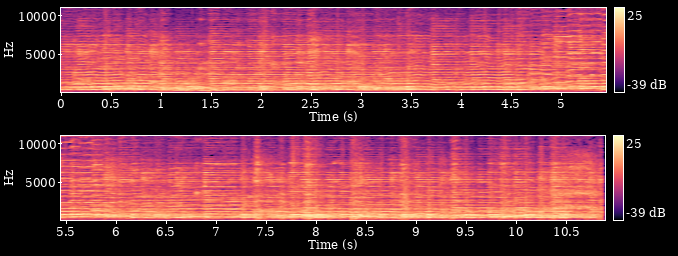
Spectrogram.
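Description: Fiddle and banjo playing a bluegrass instrumental together, the fiddle bowing the melody over picked banjo rolls.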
